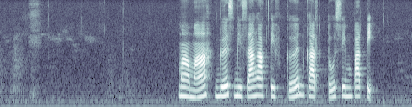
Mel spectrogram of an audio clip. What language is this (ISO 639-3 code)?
sun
